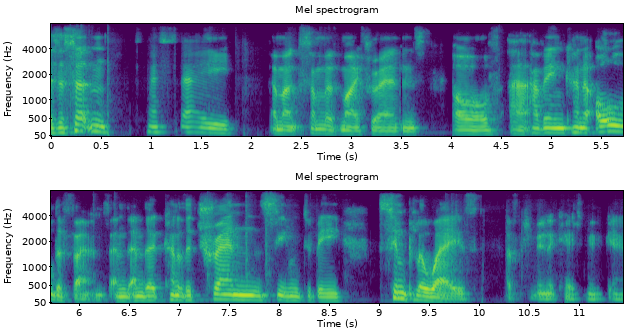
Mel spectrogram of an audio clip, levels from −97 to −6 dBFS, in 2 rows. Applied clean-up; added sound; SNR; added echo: neural mask model DeepFilterNet 3.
